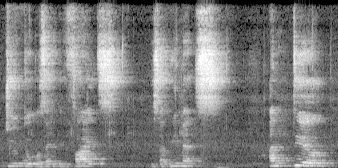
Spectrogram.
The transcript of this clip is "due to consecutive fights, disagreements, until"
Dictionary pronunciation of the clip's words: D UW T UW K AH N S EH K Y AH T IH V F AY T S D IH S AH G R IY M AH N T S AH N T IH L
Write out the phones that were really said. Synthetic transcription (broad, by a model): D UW T UW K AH S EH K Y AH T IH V F AY T S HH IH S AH G R IY M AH N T S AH N T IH L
